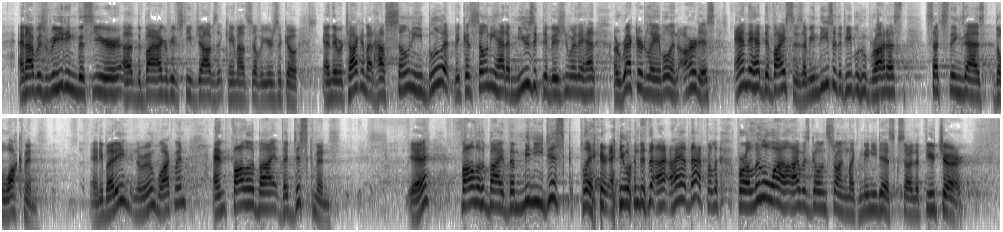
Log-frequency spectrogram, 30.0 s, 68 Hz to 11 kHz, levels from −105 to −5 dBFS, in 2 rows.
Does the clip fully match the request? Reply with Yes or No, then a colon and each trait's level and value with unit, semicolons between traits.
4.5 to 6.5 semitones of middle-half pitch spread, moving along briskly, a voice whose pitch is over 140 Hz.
No: average, 4.9 semitones; average, 195 wpm; high, 190 Hz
